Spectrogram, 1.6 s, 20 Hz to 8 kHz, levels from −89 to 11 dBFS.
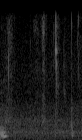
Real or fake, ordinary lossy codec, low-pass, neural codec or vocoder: real; none; 7.2 kHz; none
